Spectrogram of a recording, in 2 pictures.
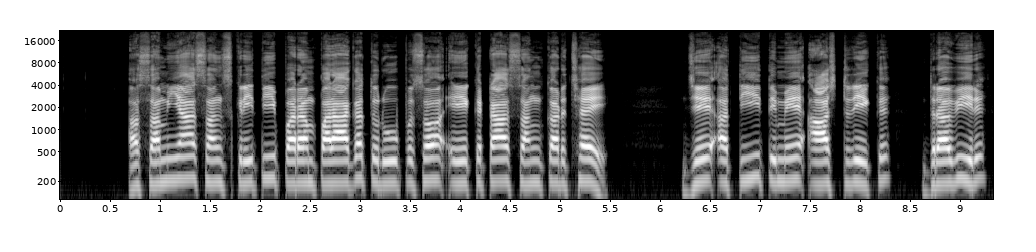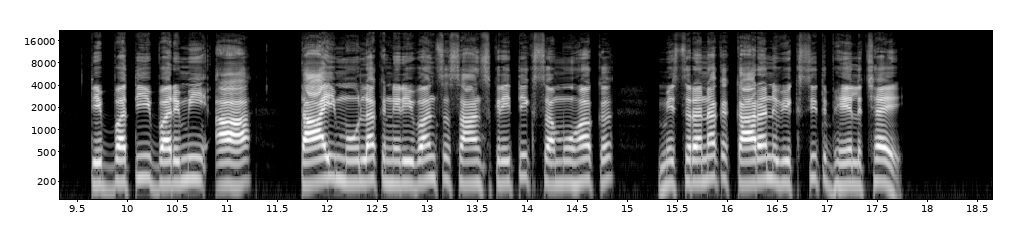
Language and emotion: Maithili, neutral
